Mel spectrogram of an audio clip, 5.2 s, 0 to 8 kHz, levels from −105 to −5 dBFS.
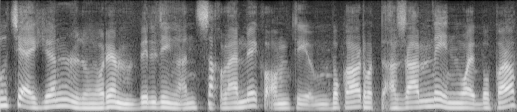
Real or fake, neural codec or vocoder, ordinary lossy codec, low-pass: fake; codec, 16 kHz, 1 kbps, X-Codec, HuBERT features, trained on general audio; none; none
